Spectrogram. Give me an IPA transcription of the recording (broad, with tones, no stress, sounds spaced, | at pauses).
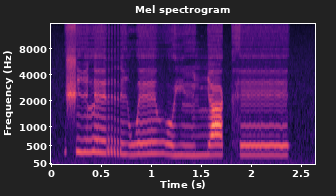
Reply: ʃ i˦ l e˦ r i˨ w eː˦ β ʊ˨ j ĩ˨ ɲ a˦ kʰ eː˦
